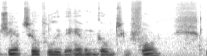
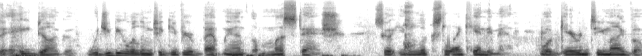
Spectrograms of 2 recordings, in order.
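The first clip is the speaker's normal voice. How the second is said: ordinary delivery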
